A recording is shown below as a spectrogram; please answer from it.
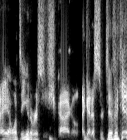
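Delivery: sarcastic, tongue-in-cheek, inflated boasting. Retelling what the speaker tells everyone: retelling own sarcastic words. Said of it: "I'm being sarcastic".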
